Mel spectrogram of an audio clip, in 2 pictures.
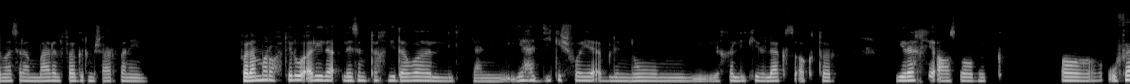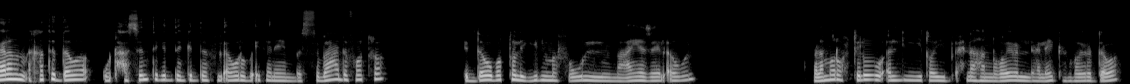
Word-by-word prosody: مثلًا 165 0 -2
بعد 165 +1 0
الفجر 170 +1 -1
مش 160 -1 -6
عارفة 160 +1 -4
أنام. 155 -2 -4 1.0
فلمّا 185 +4 +7
رحت 200 +1 0
له 205 - +6
قال - - +5
لي: 195 - +6
"لأ، 190 - +2
لازم 180 +1 0
تاخدي 185 +1 -3
دوا 175 0 +2
ال 160 -2 -2
آآ، - - -6 0.2
يعني 150 +1 -6
يهديكِ 185 +1 -2
شوية 180 -3 -1
قبل 170 0 -4
النوم، 160 -1 -2
يخليكِ 165 - -4
Relax 170 +1 +1
أكتر، 165 -1 -4 0.6
يرخّي 185 +2 +3
أعصابِك". 165 0 -2 0.7
آه، 175 0 +1
وفعلًا 220 +1 +7
أخدت 215 +2 -2
الدوا 220 +1 +5 0.2
واتحسنت 210 +5 0
جدًا، 205 -1 0
جدًا 195 0 0
في 185 - -18
الأول 190 +1 +2
وبقيت 200 +1 -2
أنام، 175 -3 -2
بس 165 +2 -8
بعد 215 +5 +2
فترة 225 +4 -3 0.8
الدوا 195 +6 +4
بطَّل 210 0 +2
يجيب 185 +3 0
مفعول 180 -2 0
معايا 160 +4 0
زي 175 0 -1
الأول. 185 +7 -3 1.2
فلمّا 180 +6 +3
رُحت 210 -1 -3
له، 215 -1 +3
قال 190 0 -1
لي: 195 -1 -2
"طيب، 180 -2 -1
إحنا 180 -2 -2
هنغيَّر 170 +2 +1
العلاج، 170 0 -1
هنغيَّر 165 +1 -3
الدوا 175 +4 0
180 Hz, 155 wpm, -22 LUFS, 165-195 Hz, 1.2 s, فلمّا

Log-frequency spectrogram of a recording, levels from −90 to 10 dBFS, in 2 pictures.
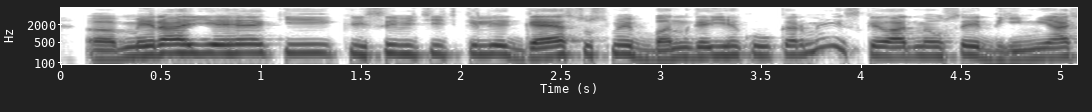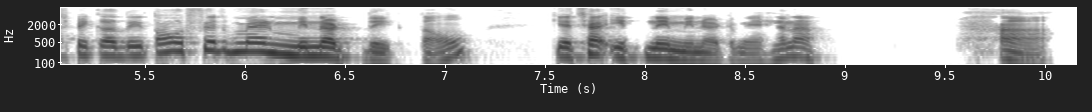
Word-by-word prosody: अ, 135 -1 +2
मेरा 190 +5 +5
ये 210 0 +5
है 215 - +3
कि 215 -1 -4
किसी 200 +1 -2
भी 200 - 0
चीज़ 195 -1 -7
के 200 - -1
लिए 195 0 +2
गैस 185 +3 +5
उसमें 190 -6 -1
बन 135 +5 0
गई 170 +1 +1
है 185 - +1
कुकर 190 +1 -4
में, 285 - -5
इसके 190 - -3
बाद 170 0 +3
मैं 180 -1 0
उसे 175 +1 +1
धीमी 135 +6 -3
आँच 170 0 0
पे 190 - -2
कर 180 0 -1
देता 185 +5 -3
हूँ 245 - +1
और 245 - -3
फ़िर 265 -2 -1
मैं 240 0 +3
मिनट 175 -2 +4
देखता 110 -4 -7
हूँ - - -7 0.4
कि - - -3
अच्छा 195 +5 +2
इतने 160 -1 0
मिनट 115 -4 -2
में 105 -1 -9
है 150 - -5
ना? 170 -5 -5 0.9
हाँ। - - -4
185 Hz, 240 wpm, -23 LUFS, 165-205 Hz, 0.9 s, मेरा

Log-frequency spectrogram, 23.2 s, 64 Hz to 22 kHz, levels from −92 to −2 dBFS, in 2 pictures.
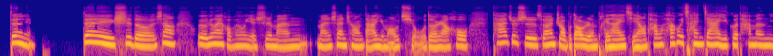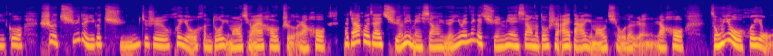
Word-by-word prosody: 对， 265 0 +3 1.0
对， 270 -5 +4
是 240 +3 -1
的。 185 -3 +1
像 235 +2 0 0.3
我 230 - -2
有 215 -2 +3
另 225 - +1
外 240 - +2
一 235 - +2
个 - - +1
好 190 -5 -5
朋 185 +2 -4
友 195 0 -1
也 175 -2 -3
是 190 +2 -5
蛮 180 +4 -2
蛮 185 -4 -2
擅 210 +1 -1
长 185 -3 -3
打 180 -1 -1
羽 180 -2 0
毛 175 0 -2
球 180 -2 -5
的。 170 -1 -1
然 165 0 -1
后 185 0 -3 0.3
她 260 +1 -4
就 275 0 -5
是 220 -5 0
虽 205 +2 -5
然 225 +2 +3
找 205 -5 -1
不 185 +2 -3
到 195 0 +3
人 175 -1 +1
陪 170 - -3
她 180 +1 +3
一 190 - +3
起， 195 - -5
然 170 0 +2
后 175 - 0
她 200 +3 -4
她 235 - -2
会 265 +1 -1
参 235 -1 0
加 225 -1 +1
一 195 -2 +1
个 205 +2 -3
他 215 +1 -6
们 210 -2 +1
一 195 -1 -2
个 200 0 -2 0.2
社 285 -4 0
区 305 +8 -3
的 340 - 0
一 190 -3 +1
个 220 +1 +1
群。 205 -1 -2
就 225 -1 -4
是 195 -4 0
会 225 +5 -1
有 175 +1 -1
很 180 -3 -4
多 185 +3 +1
羽 200 - -2
毛 165 -4 +1
球 175 +1 -1
爱 175 - +3
好 175 -2 -1
者， - - -5
然 150 -2 0
后 170 +1 0 0.2
大 230 - +1
家 250 +4 +5
会 290 -3 +3
在 230 -3 +4
群 180 -4 0
里 250 +1 +6
面 175 -6 +2
相 165 0 0
遇。 - - -1
因 205 +6 +2
为 275 - +2
那 335 +3 -3
个 255 -7 +3
群 170 -7 -2
面 195 +1 +2
向 190 0 0
的 175 - +2
都 185 +2 0
是 195 0 -1
爱 185 +2 +3
打 175 -2 0
羽 175 - -1
毛 155 - 0
球 75 - -4
的 75 0 -1
人， 70 - -5
然 165 -7 0
后 170 0 +1 0.4
总 195 +7 +6
有 240 - +5
会 205 +4 +2
有 185 - +3
195 Hz, 270 characters per minute, -22 LUFS, 175-225 Hz, 1.0 s, 里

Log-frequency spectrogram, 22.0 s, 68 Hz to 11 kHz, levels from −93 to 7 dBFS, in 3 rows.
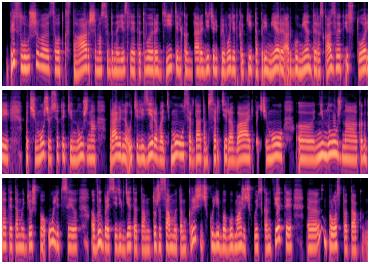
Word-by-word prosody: прислушиваются 210 -5 +2
вот 180 0 0
к - - -14
старшим, 185 +4 0
особенно 175 -1 -2
если 175 +1 -1
это 165 0 -3
твой 185 0 +1
родитель, 180 +2 -1
когда 175 0 -2
родитель 185 +2 0
приводит 180 +1 -1
какие-то 160 +3 -3
примеры, 185 +3 +2
аргументы, 185 +3 0
рассказывает 205 +5 0
истории, 190 -3 +1 0.3
почему 170 +4 +1
же 185 -6 +2
все-таки 195 -1 -2
нужно 180 0 0 0.2
правильно 190 +2 +3
утилизировать 180 -2 +1
мусор, 210 -3 +2
да 185 +4 +1
там 155 -2 -6
сортировать, 175 0 0
почему 195 +4 0 0.3
э, 170 -1 +1
не 200 +6 +4
нужно, 195 -7 +2
когда 180 +3 -1
ты 175 -1 -1
там 170 0 -2
идешь 185 +3 -2
по 175 - -2
улице, 185 -7 0 0.3
выбросить 170 -3 +1
где-то 165 -1 -1
там 150 0 -5
ту 190 - -1
же 175 - -1
самую 165 -2 0
там 150 +1 -3
крышечку 190 - 0
либо 170 -2 +2
бумажечку 170 0 -1
из 165 - -4
конфеты, 180 - +2 0.2
э, 165 +1 +1
ну 230 - -2
просто 185 -4 +1
так 150 0 -3
180 Hz, 145 wpm, -19 LUFS, 170-195 Hz, 0.3 s, не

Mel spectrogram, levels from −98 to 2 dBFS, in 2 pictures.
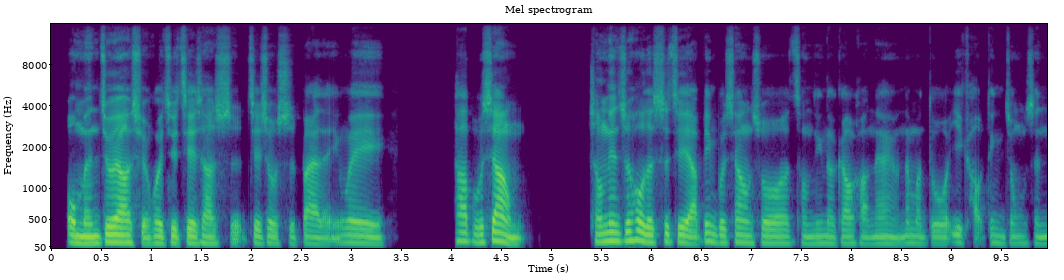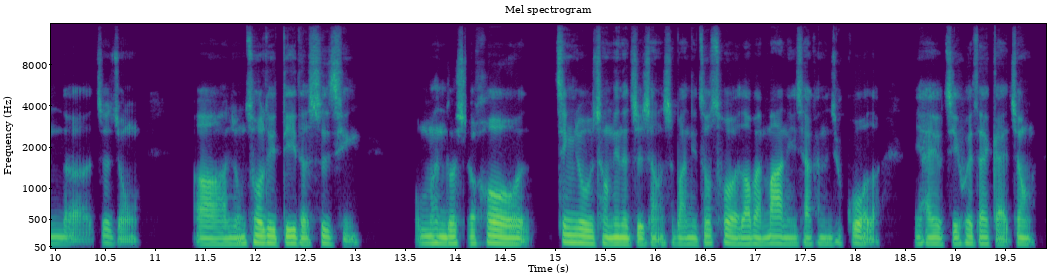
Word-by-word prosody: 我 - - +6
们 105 0 +6
就 125 - +7
要 120 -1 +9
学 95 - 0
会 105 +1 +3
去 115 +1 +1
接 110 +2 +3
下 105 -1 +1
失 105 - -4
接 110 - -1
受 110 0 0
失 100 0 -4
败 100 +1 -1
了， 95 - -4
因 - - -5
为 110 -4 +1 0.7
它 140 -1 +2
不 120 -2 -1
像 125 -7 +6 0.7
成 130 +1 +1
年 140 0 +5
之 145 +2 +4
后 150 -2 +6
的 120 - +6
世 125 +2 -1
界 120 -2 +4
啊， 100 - +2
并 135 +1 -1
不 115 - 0
像 120 0 -1
说 110 -1 0
曾 105 -2 -7
经 110 +1 -4
的 105 -2 -4
高 105 0 -3
考 100 -2 -6
那 105 +1 -4
样， 105 - -3
有 100 - -6
那 110 +2 -5
么 110 -1 -5
多 100 +1 -5
一 120 - -3
考 110 - -11
定 115 -2 -9
终 105 +1 -9
身 105 -1 -5
的 100 - -10
这 115 - -6
种， - - -10 0.5
啊， 95 -1 -2
容 95 +2 -2
错 115 -1 +2
率 110 - +2
低 110 +1 +1
的 95 -2 -2
事 110 +2 -2
情。 95 - -8 0.5
我 - - -15
们 110 0 -1
很 105 -2 +1
多 105 0 +2
时 110 - -4
候 105 -3 +3 0.3
进 120 -2 0
入 110 -2 +3
成 100 +1 -2
年 100 0 +3
的 - - +4
职 95 - -2
场 95 - -5
是 105 - -6
吧， 95 -1 -5
你 95 0 -2
做 110 +4 -4
错 110 -2 -1
了， 95 - -1
老 95 0 0
板 100 -2 -1
骂 105 +1 +1
你 95 -1 -4
一 95 - -7
下 95 - -6
可 100 - -11
能 95 - -6
就 - - -10
过 - - -1
了， - - -8 0.3
你 100 - -9
还 100 -1 -3
有 95 - -1
机 100 +1 -4
会 110 0 -3
再 100 0 -2
改 - - -6
正。 95 -1 -4
105 Hz, 290 characters per minute, -23 LUFS, 100-115 Hz, 0.7 s, 要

